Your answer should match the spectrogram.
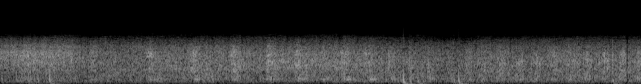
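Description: Steam express locomotive City of Chester, an LMS Coronation-class Pacific, working as it pulls a train out of the station: a steady rush of steam and exhaust noise. The old film soundtrack has no treble.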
